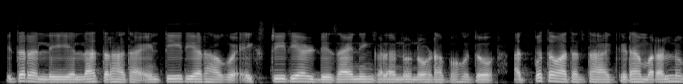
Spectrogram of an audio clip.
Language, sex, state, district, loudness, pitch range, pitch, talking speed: Kannada, male, Karnataka, Shimoga, -18 LUFS, 115-125 Hz, 115 Hz, 95 wpm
